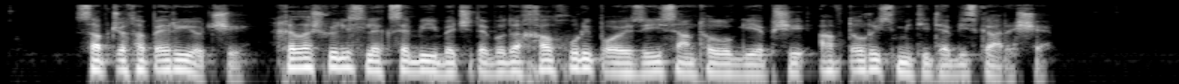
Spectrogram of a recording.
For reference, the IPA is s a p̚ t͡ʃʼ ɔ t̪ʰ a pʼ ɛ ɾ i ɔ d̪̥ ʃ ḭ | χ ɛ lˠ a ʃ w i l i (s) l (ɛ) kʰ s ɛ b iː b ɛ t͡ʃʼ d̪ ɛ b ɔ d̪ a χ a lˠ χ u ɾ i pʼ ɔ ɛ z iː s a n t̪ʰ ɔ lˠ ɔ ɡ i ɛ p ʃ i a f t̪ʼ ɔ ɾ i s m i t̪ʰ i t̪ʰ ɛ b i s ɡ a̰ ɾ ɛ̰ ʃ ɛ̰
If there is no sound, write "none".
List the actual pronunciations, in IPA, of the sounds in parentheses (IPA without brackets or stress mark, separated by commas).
s, ɛ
